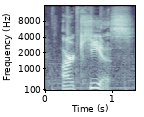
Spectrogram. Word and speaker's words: Arceus: it is correctly pronounced in a Pokemon encyclopedia I have is Arceus.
